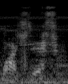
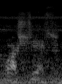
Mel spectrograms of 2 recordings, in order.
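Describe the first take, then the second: First: Soft, low-pitched "Watch this."; quiet. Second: "Watch this." whispered with no voice. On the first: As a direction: mutter "Watch this." softly to yourself. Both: Real, not acted.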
